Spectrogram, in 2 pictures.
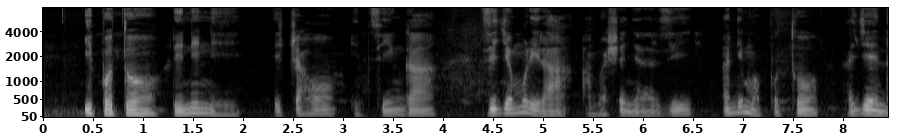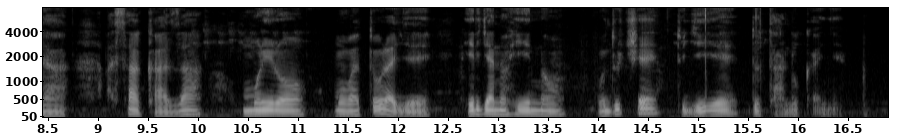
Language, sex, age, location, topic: Kinyarwanda, male, 18-24, Nyagatare, government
